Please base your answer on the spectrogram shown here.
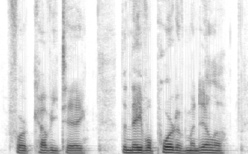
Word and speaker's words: Cavite: such as saying Cavite for Cavite, the naval port of Manila, Capiz for Capiz, a town in Panay, and so on.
